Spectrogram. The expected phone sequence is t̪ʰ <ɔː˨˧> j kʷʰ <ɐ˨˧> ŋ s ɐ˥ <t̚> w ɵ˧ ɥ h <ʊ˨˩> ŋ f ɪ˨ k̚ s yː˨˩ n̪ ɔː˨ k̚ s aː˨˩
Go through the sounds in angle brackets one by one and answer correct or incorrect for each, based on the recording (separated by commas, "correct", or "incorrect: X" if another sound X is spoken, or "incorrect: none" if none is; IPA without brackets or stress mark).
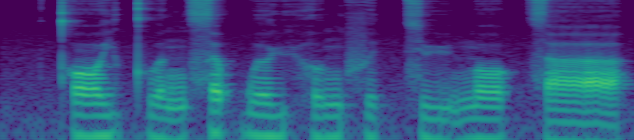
correct, incorrect: ɐ˨˩, incorrect: p̚, incorrect: ʊ˨˧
